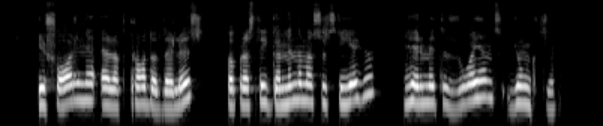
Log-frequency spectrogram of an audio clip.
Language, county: Lithuanian, Vilnius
